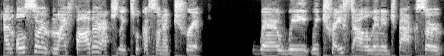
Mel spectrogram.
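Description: A woman's voice: medium pitch, fairly even intonation, unhurried, pushed and bright, no echo, low-quality recording. A young adult woman from Australia with an Australian accent tinged with American, chatting openly as an interview guest with ums and restarts. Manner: open, friendly, with frequent ums and restarts. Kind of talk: casual interview conversation. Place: at home in Hawaii, remote call.

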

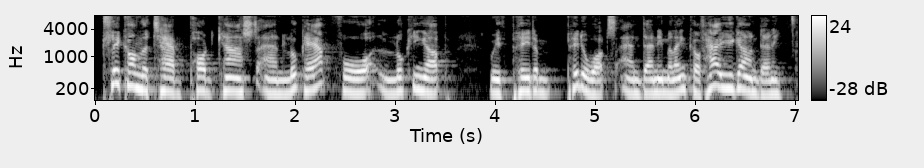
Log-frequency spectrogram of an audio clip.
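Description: Radio host, higher voice. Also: male voice, normal speed. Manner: relaxed, rambling with fillers.

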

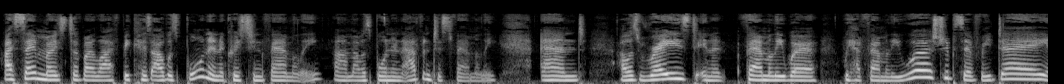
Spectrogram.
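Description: A woman's voice: medium pitch, darkish tone, dry recording. A young woman from Kenya sharing her faith story as an interview guest, earnest and reflective.

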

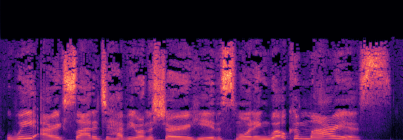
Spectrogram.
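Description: A woman's voice: on the high side, moderate pace, no echo. A woman co-hosting a studio radio interview, bubbly and chatty. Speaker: radio co-host.

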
